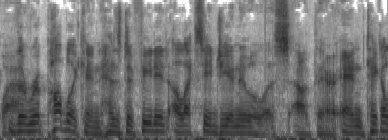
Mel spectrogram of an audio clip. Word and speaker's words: Giannoulis: Just as we started to pronounce Giuliani's, see, I still can't do it. Giannoulis. Just as soon as we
